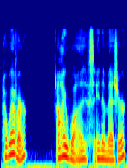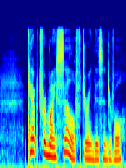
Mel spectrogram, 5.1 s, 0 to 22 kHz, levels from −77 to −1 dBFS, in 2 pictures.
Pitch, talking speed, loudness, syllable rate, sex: 185 Hz, 140 wpm, -18 LUFS, 5.2 syllables/s, female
